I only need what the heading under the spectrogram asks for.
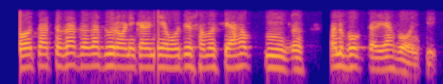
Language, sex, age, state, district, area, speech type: Sanskrit, male, 60+, Karnataka, Udupi, rural, conversation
